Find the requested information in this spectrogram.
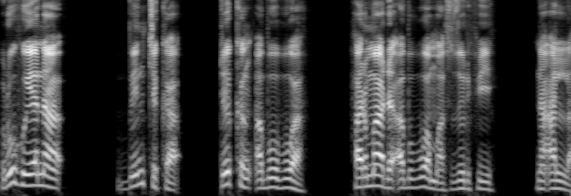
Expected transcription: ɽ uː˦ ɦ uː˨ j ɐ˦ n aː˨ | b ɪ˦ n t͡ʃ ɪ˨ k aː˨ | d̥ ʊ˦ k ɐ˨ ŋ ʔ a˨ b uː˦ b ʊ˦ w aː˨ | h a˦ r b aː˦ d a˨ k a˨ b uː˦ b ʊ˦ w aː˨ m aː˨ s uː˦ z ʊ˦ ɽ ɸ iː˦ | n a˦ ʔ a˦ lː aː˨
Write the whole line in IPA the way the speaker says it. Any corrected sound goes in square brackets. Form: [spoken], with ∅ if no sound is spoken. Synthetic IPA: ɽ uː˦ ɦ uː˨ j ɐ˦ n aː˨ | b ɪ˦ n t͡ʃ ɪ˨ k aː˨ | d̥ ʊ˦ k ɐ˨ ŋ ʔ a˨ b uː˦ b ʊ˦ w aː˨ | h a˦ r [m] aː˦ d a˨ [ʔ] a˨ b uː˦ b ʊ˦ w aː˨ m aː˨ s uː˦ z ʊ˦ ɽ ɸ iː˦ | n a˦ ʔ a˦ lː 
